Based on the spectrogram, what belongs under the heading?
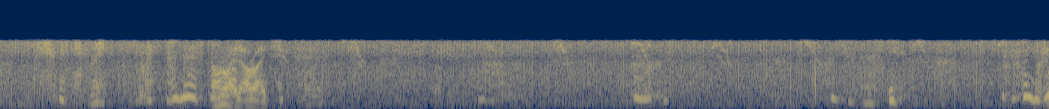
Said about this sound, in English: Listen. Monkeys, those crazy monkeys, I could strangle them.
